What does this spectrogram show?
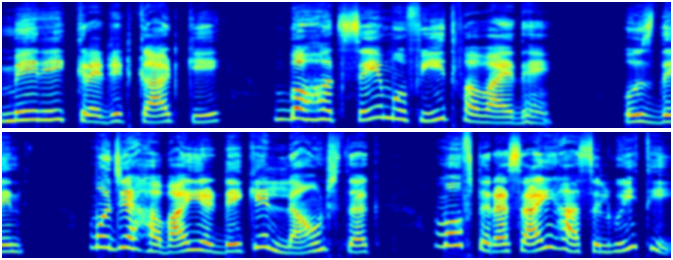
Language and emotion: Urdu, happy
